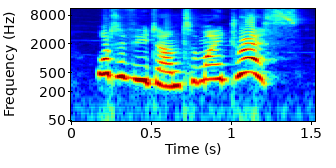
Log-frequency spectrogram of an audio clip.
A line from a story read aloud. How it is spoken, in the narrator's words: Mum … cried out loud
